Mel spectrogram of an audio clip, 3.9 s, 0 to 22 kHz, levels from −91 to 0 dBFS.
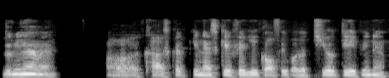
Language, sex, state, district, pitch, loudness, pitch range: Hindi, male, Uttar Pradesh, Gorakhpur, 95 Hz, -18 LUFS, 90-100 Hz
